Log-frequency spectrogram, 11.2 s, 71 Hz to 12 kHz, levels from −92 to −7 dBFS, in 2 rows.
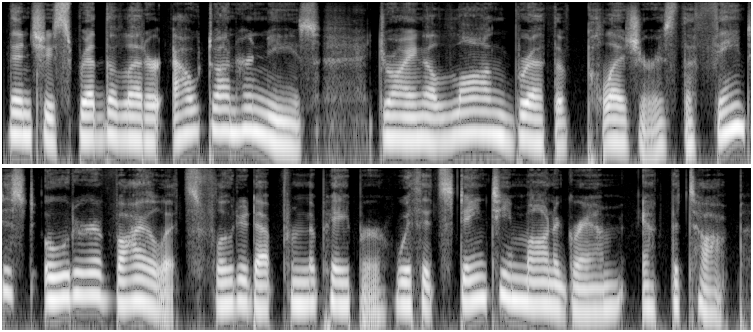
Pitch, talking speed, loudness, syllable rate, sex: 165 Hz, 175 wpm, -18 LUFS, 4.4 syllables/s, female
